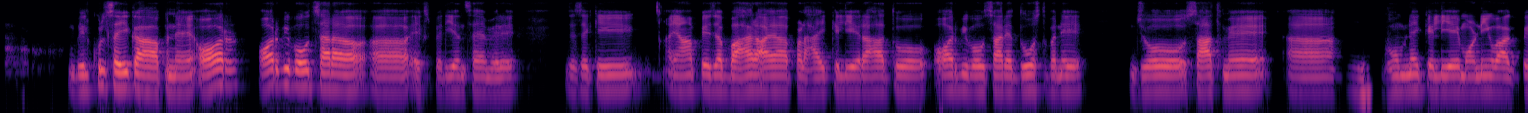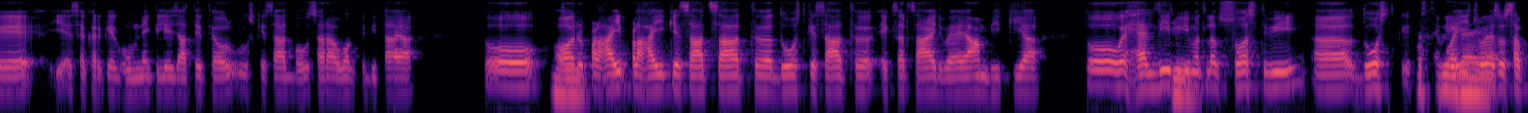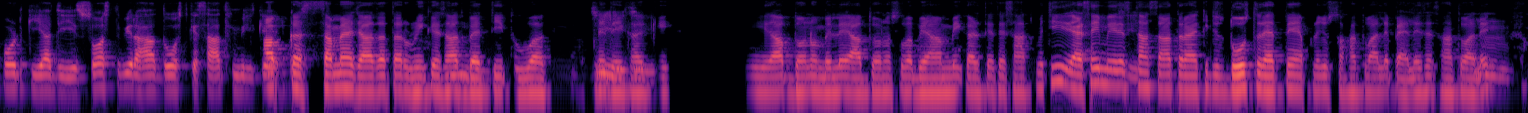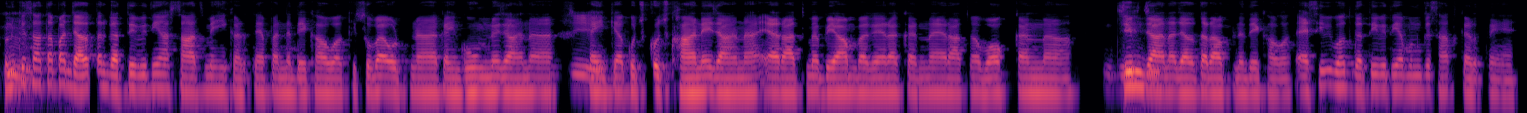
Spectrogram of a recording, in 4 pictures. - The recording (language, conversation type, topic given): Hindi, unstructured, आप अपने दोस्तों के साथ समय बिताना कैसे पसंद करते हैं?
- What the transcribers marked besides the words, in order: other background noise; in English: "एक्सपीरियंस"; tongue click; in English: "मॉर्निंग वॉक"; in English: "एक्सरसाइज़"; in English: "हेल्दी"; in English: "सपोर्ट"; in English: "वॉक"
